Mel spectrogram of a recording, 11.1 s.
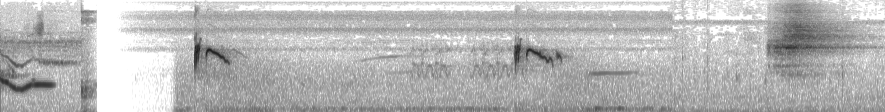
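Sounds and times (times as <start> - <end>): faint high background drone: 1.6 - 10.9
bird calling with slurred whistle: 9.6 - 10.7.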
